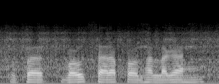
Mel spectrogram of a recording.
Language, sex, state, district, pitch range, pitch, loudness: Hindi, male, Jharkhand, Garhwa, 105-110 Hz, 110 Hz, -16 LUFS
